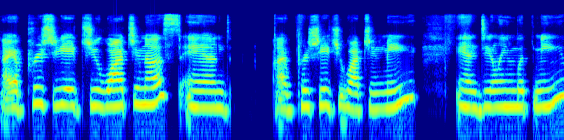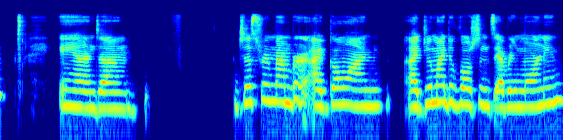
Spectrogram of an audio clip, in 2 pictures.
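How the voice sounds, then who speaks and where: Speaking at a very slow pace with long, frequent pauses, a woman uses a fairly high pitch and ordinary pitch variation. She has a Minnesotan accent, and the background is quiet. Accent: Minnesota. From Minnesota, US Midwest. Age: 50s. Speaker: livestream host, grandmother. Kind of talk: casual live chat reading comments. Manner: hesitant, many fillers.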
